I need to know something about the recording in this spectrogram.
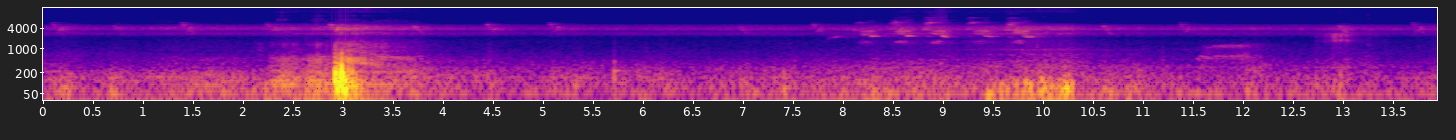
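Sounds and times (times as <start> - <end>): low rumble on microphone: 2.2 - 3.8.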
